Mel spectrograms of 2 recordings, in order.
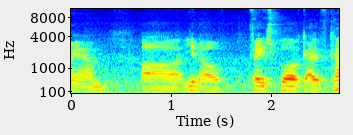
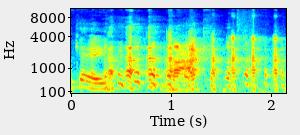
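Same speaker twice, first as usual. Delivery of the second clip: put-on Boston accent; 7 semitones higher, much slower than usual. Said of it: "I'm like".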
